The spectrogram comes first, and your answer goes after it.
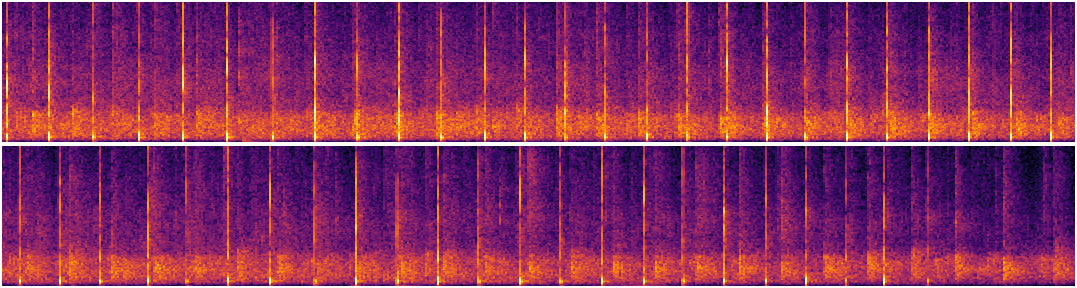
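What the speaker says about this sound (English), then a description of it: "give another big round of applause to Mahmoud Zawahra" A conference audience claps in unison for a speaker on settler colonialism in Palestine, sharp, evenly spaced claps repeating at a brisk steady rhythm for a long stretch, loud and close.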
